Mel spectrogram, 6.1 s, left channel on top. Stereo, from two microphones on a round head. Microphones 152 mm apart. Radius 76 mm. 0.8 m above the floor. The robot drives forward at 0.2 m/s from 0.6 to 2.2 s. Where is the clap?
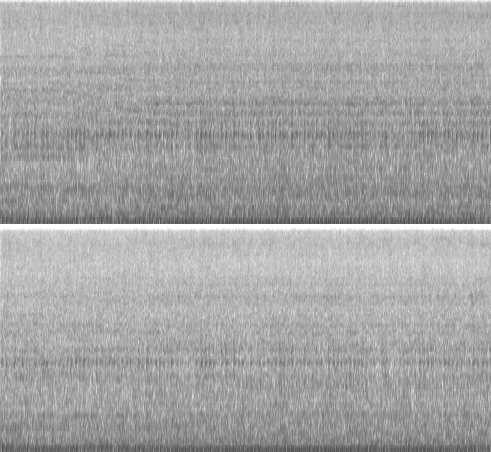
I don't hear a clap.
